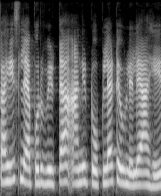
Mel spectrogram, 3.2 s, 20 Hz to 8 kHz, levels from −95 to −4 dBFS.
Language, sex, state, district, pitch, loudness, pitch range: Marathi, female, Maharashtra, Dhule, 220 Hz, -15 LUFS, 205-235 Hz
